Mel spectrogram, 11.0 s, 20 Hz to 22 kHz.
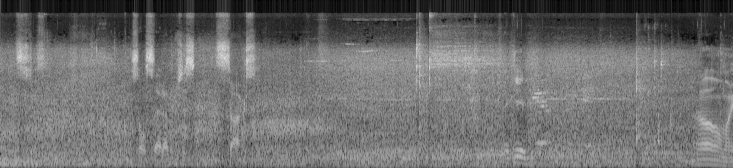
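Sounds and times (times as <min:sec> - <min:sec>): bus engine: 0:00.0 - 0:11.0
road noise: 0:00.0 - 0:11.0.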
